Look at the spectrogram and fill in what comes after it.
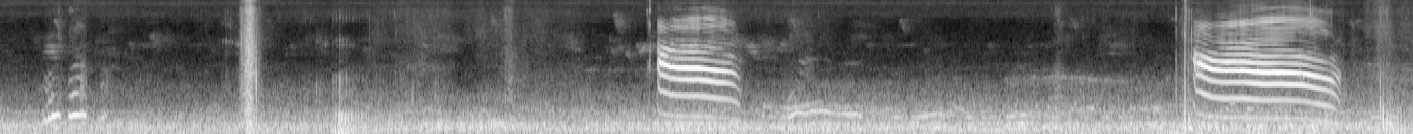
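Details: A cute kitten playing with a person gives two long, high, wavering meows about five seconds apart. Soft taps and knocks are heard between them, over a faint hum.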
